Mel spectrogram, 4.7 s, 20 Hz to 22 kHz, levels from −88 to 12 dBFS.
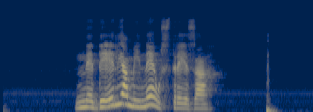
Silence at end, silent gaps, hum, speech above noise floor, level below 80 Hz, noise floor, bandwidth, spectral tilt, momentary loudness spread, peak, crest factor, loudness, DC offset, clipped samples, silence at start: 0.65 s; none; none; 53 dB; -48 dBFS; -74 dBFS; 11 kHz; -6 dB/octave; 19 LU; -4 dBFS; 22 dB; -21 LUFS; under 0.1%; under 0.1%; 1.15 s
